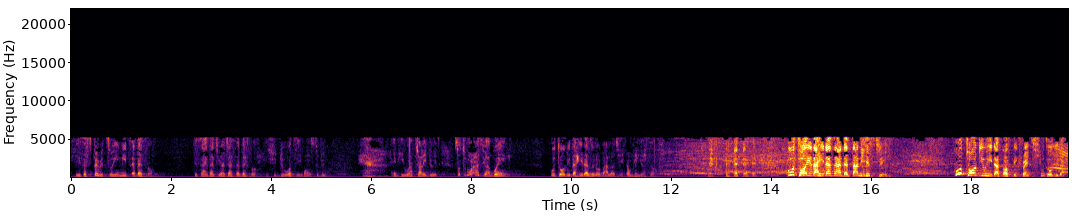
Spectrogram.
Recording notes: Preached At The First Love Center, Ayeduase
